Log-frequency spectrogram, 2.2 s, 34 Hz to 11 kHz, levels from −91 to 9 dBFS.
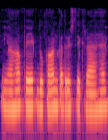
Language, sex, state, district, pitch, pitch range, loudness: Hindi, male, Jharkhand, Garhwa, 130 Hz, 125-135 Hz, -16 LUFS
